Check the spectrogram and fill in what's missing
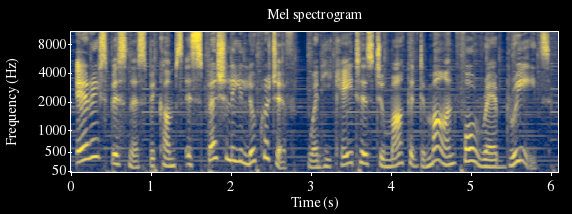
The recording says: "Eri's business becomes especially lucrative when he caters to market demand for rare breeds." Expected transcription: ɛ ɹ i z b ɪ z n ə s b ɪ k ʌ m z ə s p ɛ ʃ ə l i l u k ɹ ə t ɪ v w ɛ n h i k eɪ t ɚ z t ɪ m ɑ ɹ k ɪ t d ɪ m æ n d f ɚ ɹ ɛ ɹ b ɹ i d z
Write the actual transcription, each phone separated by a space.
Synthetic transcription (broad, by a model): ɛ ɹ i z b ɪ z n ə s b ɪ k ʌ m z ə s p ɛ ʃ ə l i l u k ɹ ə t ɪ v w ɛ n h i k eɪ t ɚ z t ɪ m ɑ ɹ k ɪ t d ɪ m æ n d f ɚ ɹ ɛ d b ɹ i d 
